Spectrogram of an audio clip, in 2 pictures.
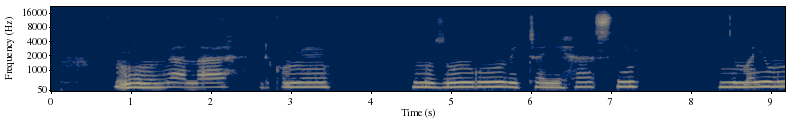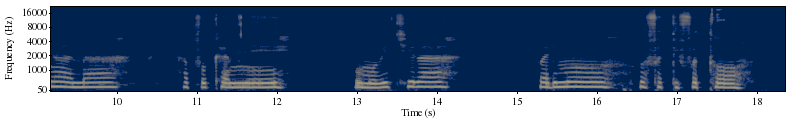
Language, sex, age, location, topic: Kinyarwanda, female, 18-24, Kigali, health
